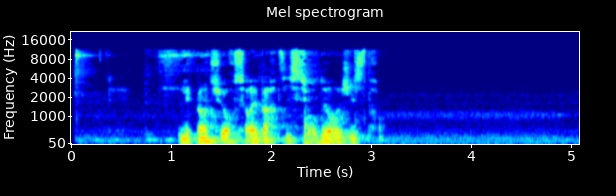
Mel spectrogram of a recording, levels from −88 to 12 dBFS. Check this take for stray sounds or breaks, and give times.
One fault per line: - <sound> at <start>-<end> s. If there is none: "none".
none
